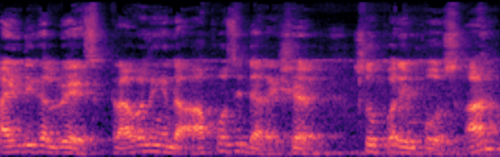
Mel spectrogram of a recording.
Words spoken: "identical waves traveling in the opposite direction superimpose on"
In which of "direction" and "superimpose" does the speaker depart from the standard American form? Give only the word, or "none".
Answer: superimpose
